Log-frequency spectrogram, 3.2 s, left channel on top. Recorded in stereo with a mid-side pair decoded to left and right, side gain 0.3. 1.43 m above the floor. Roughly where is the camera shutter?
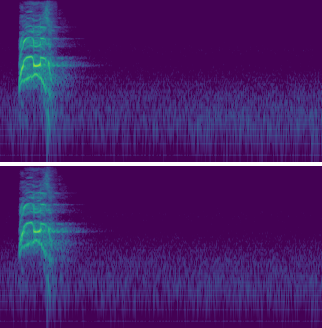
I don't hear a camera shutter.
